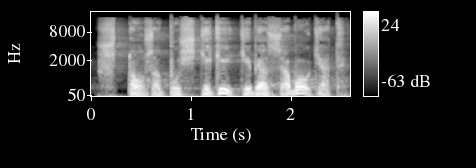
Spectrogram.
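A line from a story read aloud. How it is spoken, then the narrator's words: Dog's barking snap. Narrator (Russian): рявкнула собака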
